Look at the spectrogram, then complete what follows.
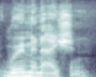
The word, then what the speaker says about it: rumination: Ruminate rumination. That is pronounced rumination. Sorry, folks.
